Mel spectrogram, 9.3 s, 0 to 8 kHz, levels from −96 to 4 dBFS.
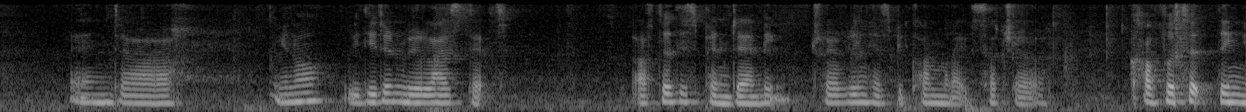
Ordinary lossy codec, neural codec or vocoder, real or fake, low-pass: none; vocoder, 22.05 kHz, 80 mel bands, WaveNeXt; fake; 7.2 kHz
